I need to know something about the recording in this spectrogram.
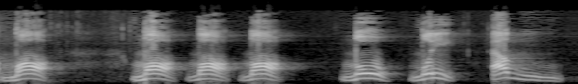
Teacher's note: فالضاد كما أسلفت منذ قليل من حافة اللسان اليمنى واليسرى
